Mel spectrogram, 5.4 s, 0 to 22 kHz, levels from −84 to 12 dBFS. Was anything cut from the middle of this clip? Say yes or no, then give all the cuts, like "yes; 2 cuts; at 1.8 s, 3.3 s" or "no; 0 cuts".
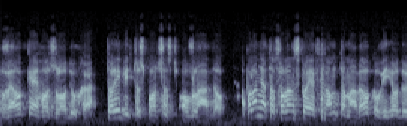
no; 0 cuts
